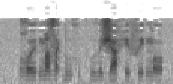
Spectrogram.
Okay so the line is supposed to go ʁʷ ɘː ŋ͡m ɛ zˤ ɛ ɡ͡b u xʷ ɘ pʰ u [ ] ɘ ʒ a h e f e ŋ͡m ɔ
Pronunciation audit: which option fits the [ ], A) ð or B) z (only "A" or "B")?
A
